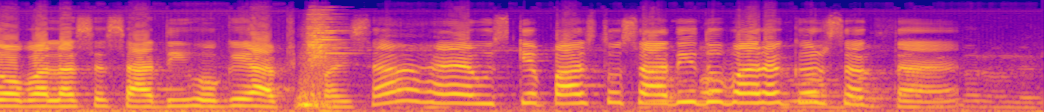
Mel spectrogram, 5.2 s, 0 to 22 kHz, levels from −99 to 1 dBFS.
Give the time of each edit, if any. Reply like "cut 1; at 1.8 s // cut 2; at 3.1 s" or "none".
cut 1; at 1.5 s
